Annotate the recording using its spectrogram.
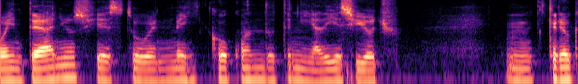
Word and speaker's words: México: ¿Alguna vez te has preguntado por qué México se escribe con X pero se pronuncia como si fuera una J?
